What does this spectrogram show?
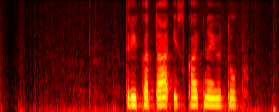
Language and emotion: Russian, neutral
